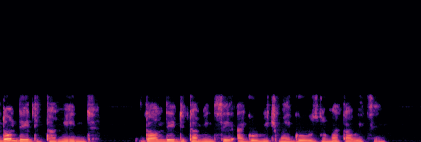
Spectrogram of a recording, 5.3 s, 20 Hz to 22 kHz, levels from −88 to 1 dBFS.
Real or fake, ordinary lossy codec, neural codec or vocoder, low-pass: fake; none; vocoder, 22.05 kHz, 80 mel bands, HiFi-GAN; 7.2 kHz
